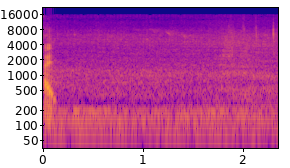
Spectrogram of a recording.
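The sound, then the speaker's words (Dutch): A car approaches with a low, steady engine rumble that stays fairly quiet and even throughout, with no sharp rise or pass-by. “Komt de auto aan.”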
